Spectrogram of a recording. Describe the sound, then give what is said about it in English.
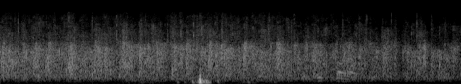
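A crowd of people applauds steadily, a dense wash of clapping that holds for several seconds with one sharp, louder clap standing out midway. “Okay, group applause for everyone.”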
